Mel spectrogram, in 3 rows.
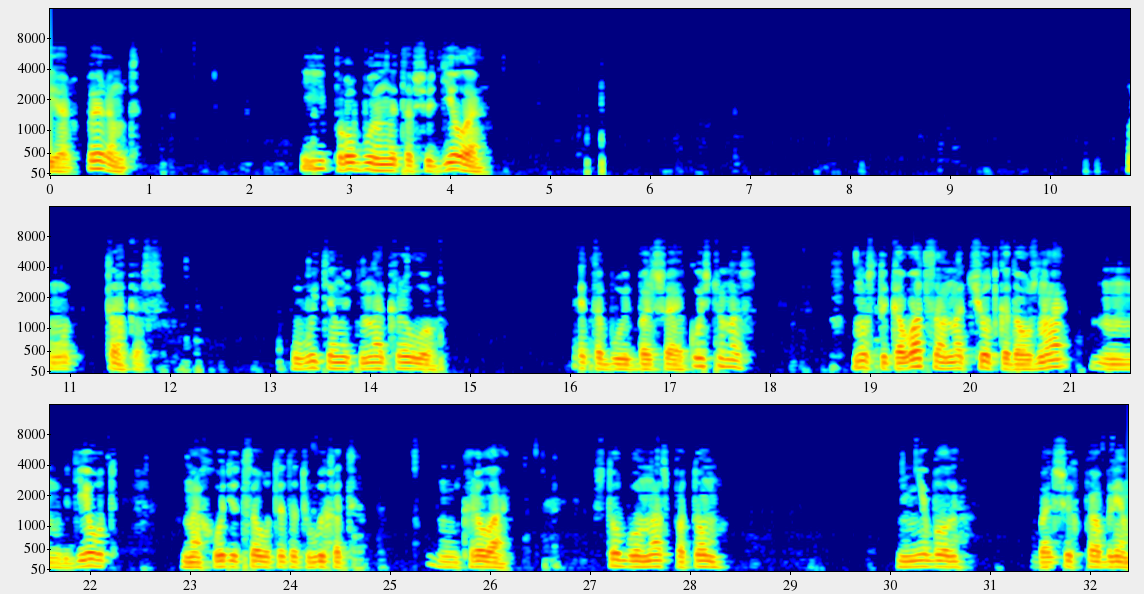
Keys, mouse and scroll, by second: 2.1 middle click, 2.4 middle click, 2.9 middle click, 3.5-3.9 scroll down 2, 3.9 middle click, 5.3 g, 7.6 click, 10.3 g, 12.1 middle click, 12.7 middle click, 13.5-14.5 scroll down 3, 13.9 middle click, 14.5 g, 16.9 click, 17.2 g, 18.5-19.1 scroll up 5, 18.9 middle click, 19.1 middle click, 20.5 middle click, 22.6 middle click, 23.3 g, 24.6 middle click, 25.4 middle click, 26.3 middle click, 27.9-29.2 scroll down 3, 29.2 middle click, 32.0 click.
